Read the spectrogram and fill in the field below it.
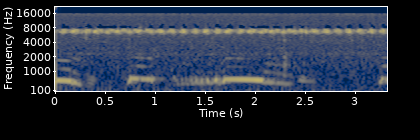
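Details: Puter dove cooing with soft, low, drawn-out notes that rise slightly and then slur downward. A shorter note follows, set against a steady, high, pulsing buzz that runs through the whole recording.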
